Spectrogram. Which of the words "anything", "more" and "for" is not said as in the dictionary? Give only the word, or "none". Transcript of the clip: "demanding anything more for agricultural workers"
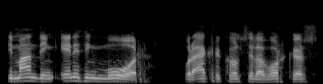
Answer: none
